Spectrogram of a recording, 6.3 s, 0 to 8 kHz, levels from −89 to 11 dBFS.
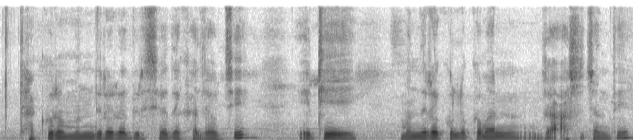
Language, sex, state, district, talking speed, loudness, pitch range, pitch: Odia, male, Odisha, Malkangiri, 85 wpm, -19 LUFS, 105-120 Hz, 110 Hz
